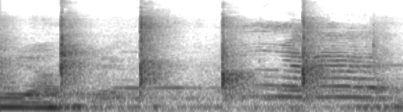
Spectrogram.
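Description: Hand claps, about four of them at roughly two to three a second.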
